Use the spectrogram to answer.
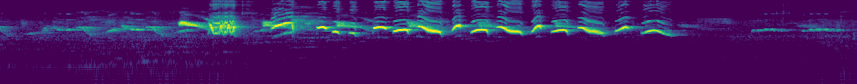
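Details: Chinese hwamei singing in a rapid continuous roll: after soft opening notes, a run of loud, varied whistled phrases repeating about twice a second, sliding up and down, fading to quiet short notes near the end.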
